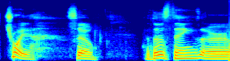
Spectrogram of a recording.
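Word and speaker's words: cholla: My Spanish pronunciation is definitely lacking, but I think I was pronouncing it chola, but it's choya.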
